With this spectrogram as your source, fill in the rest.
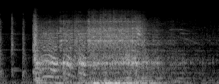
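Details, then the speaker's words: Saab Sonett III, first start after the distributor rotor was reset 180 degrees with the engine at TDC. Two quick cranks, then it fires and catches into a running rumble; normal start, later found missing until all plugs were connected. "that sounded pretty good yeah give a little couple pumps"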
